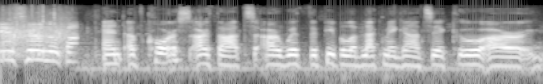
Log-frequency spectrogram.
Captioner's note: applause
